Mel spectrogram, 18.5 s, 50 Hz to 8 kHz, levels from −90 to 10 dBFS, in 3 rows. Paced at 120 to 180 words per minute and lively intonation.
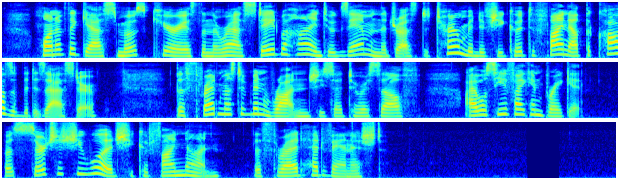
No: average, 190 wpm; wide, 6.4 semitones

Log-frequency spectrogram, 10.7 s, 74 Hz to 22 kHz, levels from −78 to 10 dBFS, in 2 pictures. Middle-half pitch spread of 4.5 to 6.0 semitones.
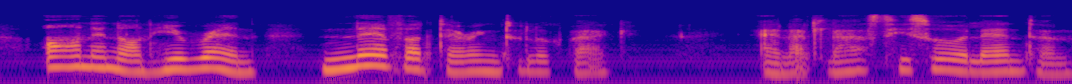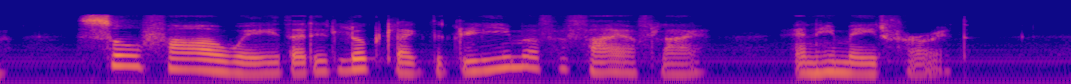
No: average, 4.1 semitones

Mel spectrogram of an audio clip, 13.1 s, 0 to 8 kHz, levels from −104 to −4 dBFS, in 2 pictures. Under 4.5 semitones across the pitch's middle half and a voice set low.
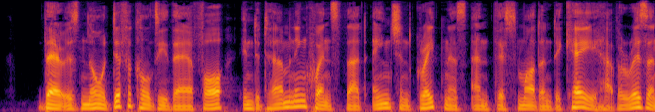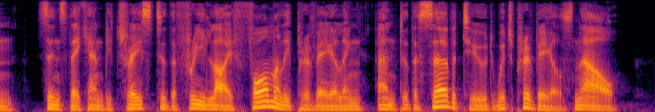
No: average, 5.2 semitones; very low, 90 Hz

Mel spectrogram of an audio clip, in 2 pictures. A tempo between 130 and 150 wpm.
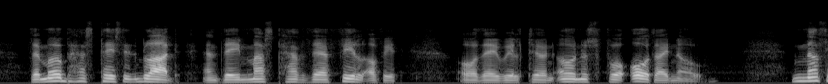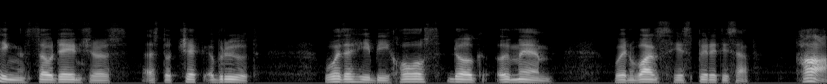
No: average, 160 wpm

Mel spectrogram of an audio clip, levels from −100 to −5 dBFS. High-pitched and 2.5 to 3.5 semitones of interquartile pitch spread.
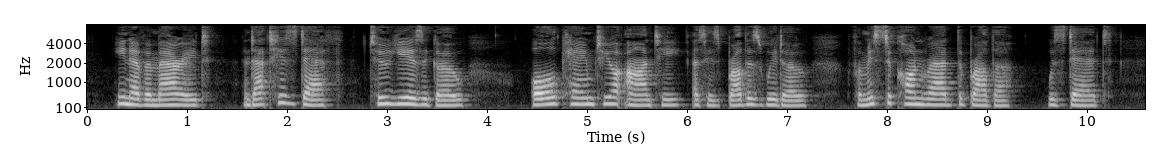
Yes: high, 195 Hz; average, 2.9 semitones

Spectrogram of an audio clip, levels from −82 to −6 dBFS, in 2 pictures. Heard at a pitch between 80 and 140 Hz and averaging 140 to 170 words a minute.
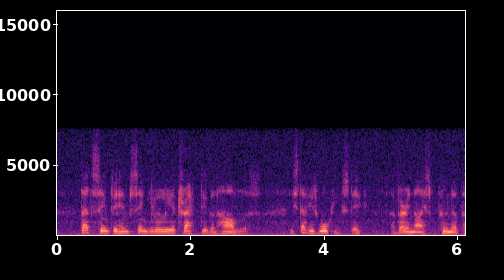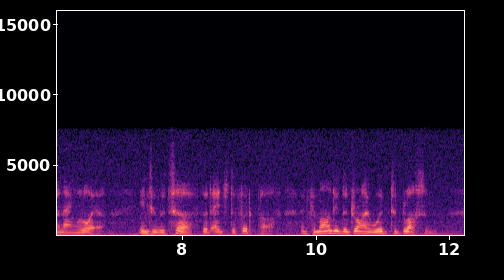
Yes: low, 135 Hz; average, 160 wpm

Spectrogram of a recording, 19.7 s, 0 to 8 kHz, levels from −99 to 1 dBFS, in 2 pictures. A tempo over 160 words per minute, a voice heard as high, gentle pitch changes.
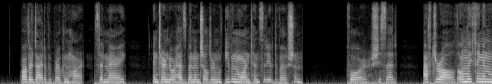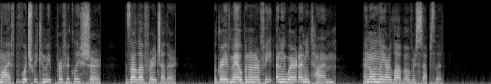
Yes: average, 185 wpm; high, 225 Hz; narrow, 1.3 semitones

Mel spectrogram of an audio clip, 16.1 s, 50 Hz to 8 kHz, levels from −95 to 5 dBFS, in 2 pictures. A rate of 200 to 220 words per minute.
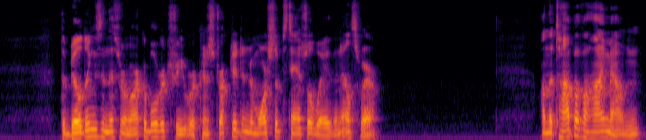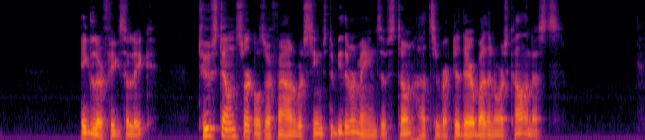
No: average, 160 wpm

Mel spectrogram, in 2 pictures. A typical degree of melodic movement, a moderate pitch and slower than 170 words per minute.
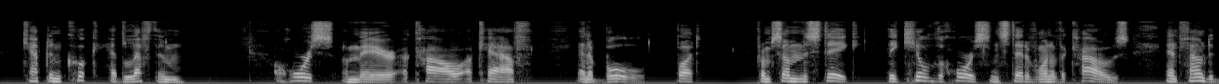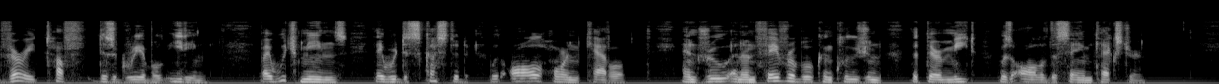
No: average, 3.7 semitones; low, 120 Hz; average, 155 wpm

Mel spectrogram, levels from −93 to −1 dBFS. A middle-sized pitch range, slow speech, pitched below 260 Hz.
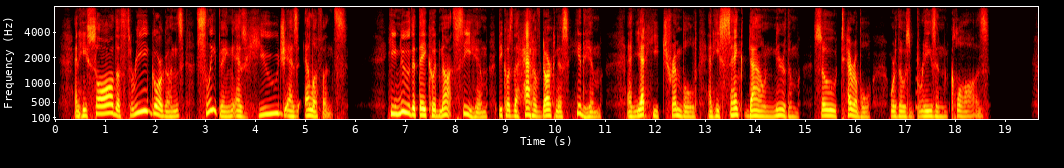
Yes: average, 4.4 semitones; slow, 130 wpm; medium, 140 Hz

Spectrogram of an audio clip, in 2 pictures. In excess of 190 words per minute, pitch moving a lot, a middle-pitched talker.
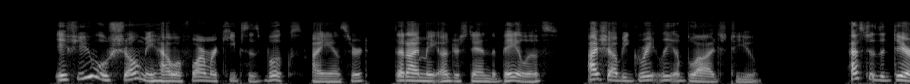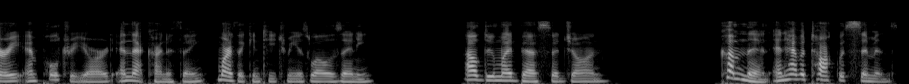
Yes: average, 200 wpm; wide, 6.0 semitones; medium, 155 Hz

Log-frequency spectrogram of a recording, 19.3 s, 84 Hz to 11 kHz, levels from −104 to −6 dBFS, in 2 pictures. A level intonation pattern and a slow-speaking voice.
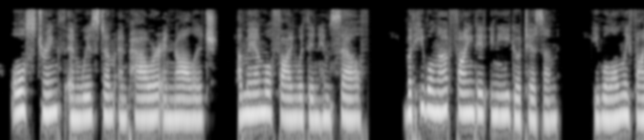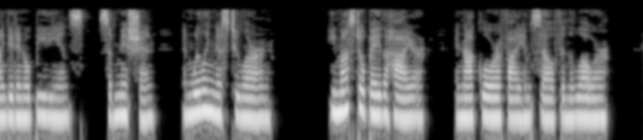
No: narrow, 2.2 semitones; average, 145 wpm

